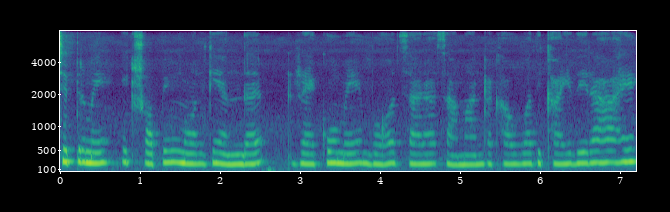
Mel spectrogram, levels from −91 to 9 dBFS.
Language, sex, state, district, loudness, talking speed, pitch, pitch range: Hindi, female, Chhattisgarh, Bilaspur, -17 LUFS, 150 wpm, 215 Hz, 210-230 Hz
